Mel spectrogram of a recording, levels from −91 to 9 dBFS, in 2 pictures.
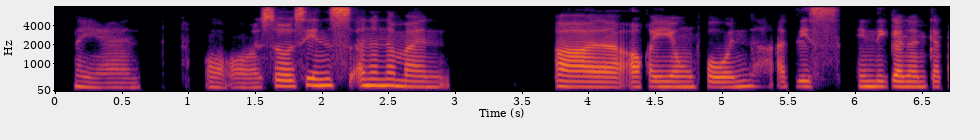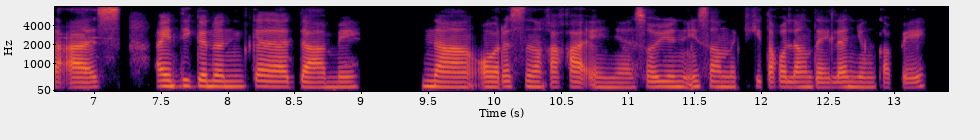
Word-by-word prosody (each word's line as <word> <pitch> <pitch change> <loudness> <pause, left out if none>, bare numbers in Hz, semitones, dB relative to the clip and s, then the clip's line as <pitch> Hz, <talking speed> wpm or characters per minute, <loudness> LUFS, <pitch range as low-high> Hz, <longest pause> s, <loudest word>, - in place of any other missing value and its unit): Ayan. 160 -2 -9 0.5
Oo, 160 -2 -6
so 200 +3 +2
since 230 +2 +5
ano 225 +1 +3
naman, 195 -5 0 0.8
ah, 180 -2 +5 0.2
okey 185 0 -1
'yong 180 0 -2
phone 175 +2 0 0.2
at - - -7
least 190 -2 -3
hindi 190 0 -1
gano'n 185 -2 +1
ka-taas 175 -1 +2 0.2
ay 200 0 +4
hindi 210 - -1
gano'n 195 -1 +2
ka 185 -3 +1
dami 175 0 0 0.5
ng 180 -3 +3
oras 180 +2 -1
nakakain 175 -2 -1
niya 165 0 -7
so 180 +2 -1
'yong 185 -1 -1
isang 185 -1 -3
nakikita 180 0 -6
ko 180 - -1
lang 175 0 -2
dahilan 170 +1 -2
'yong 170 - -12
kape, 165 +3 -7
180 Hz, 150 wpm, -24 LUFS, 175-190 Hz, 0.8 s, since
